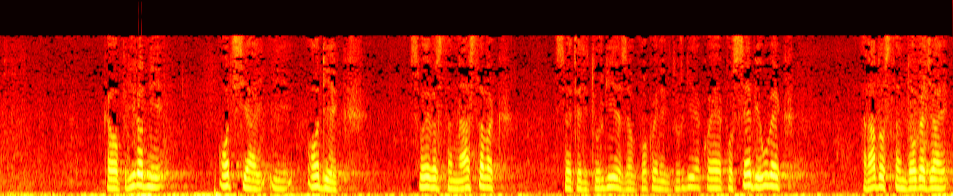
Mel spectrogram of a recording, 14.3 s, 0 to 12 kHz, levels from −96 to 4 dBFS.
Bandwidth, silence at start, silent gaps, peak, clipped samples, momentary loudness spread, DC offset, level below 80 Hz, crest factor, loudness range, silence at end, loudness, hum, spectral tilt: 6.6 kHz; 0 s; none; 0 dBFS; under 0.1%; 21 LU; under 0.1%; -36 dBFS; 18 dB; 3 LU; 0 s; -17 LUFS; none; -7.5 dB/octave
